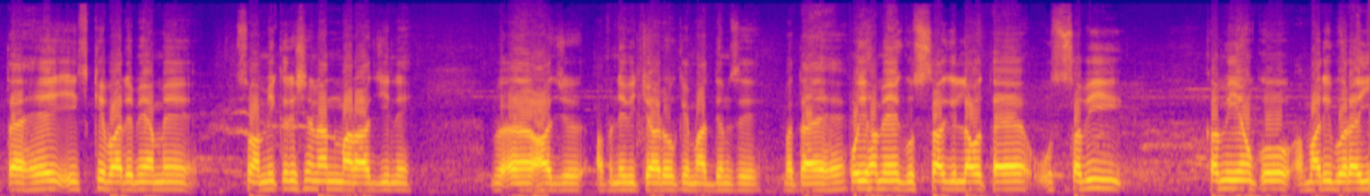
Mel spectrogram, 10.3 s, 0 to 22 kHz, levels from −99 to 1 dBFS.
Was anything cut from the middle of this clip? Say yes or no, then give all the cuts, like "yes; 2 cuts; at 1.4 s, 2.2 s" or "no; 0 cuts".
yes; 1 cut; at 6.3 s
